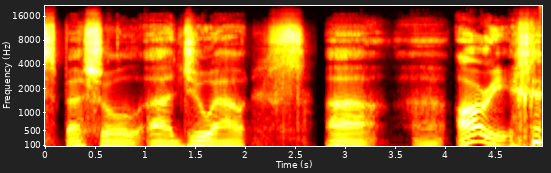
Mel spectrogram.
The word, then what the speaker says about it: Ari: skeptic skeptic tank um Eli why do I call him Eli he just had his special uh Jew out uh Ari not Eli it was two syllables but no yeah Ari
